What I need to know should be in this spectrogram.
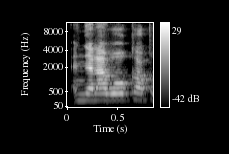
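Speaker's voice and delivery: normal talking voice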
